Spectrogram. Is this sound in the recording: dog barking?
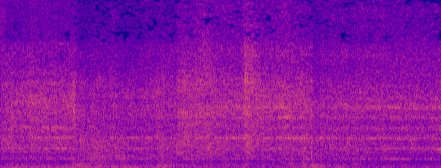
no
